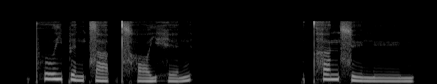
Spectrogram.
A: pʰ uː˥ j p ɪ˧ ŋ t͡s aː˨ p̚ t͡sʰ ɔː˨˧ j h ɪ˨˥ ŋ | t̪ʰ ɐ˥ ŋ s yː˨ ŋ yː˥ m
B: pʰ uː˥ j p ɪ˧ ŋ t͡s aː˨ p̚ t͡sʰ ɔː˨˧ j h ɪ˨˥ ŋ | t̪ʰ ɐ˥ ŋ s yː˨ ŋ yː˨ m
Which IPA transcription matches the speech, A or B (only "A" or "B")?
B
